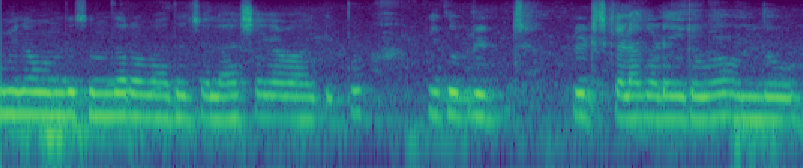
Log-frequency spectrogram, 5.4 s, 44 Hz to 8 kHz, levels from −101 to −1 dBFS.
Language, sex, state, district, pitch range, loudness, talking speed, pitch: Kannada, female, Karnataka, Belgaum, 200-225 Hz, -32 LUFS, 110 wpm, 210 Hz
